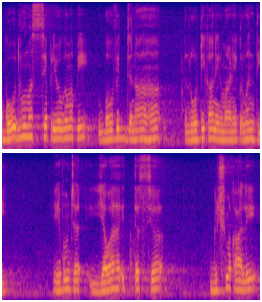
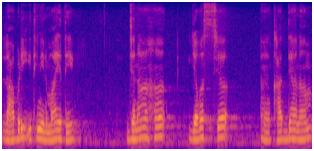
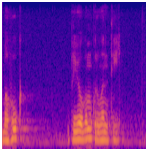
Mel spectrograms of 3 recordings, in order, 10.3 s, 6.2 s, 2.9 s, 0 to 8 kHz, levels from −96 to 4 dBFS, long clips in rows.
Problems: background sounds at intervals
